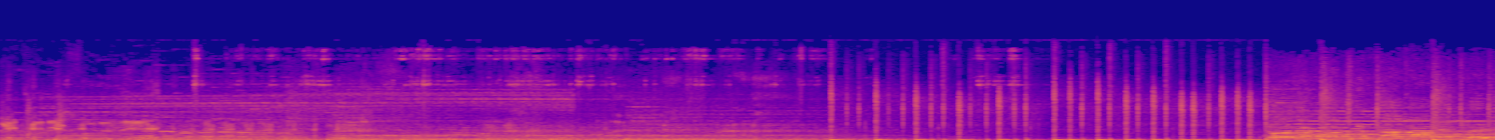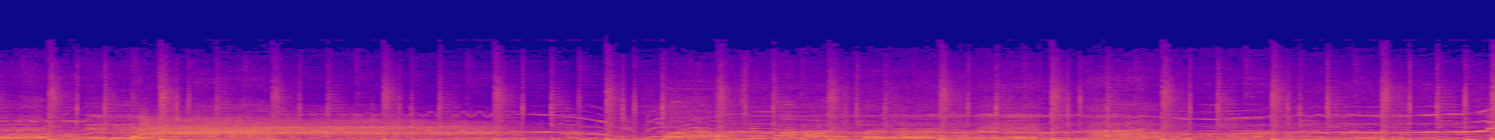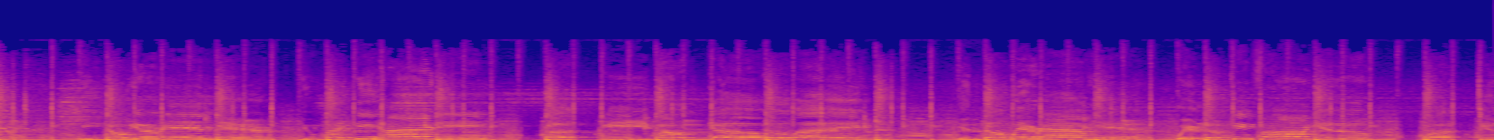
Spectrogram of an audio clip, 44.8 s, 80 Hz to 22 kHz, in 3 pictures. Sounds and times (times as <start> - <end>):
Music: 0.0 - 44.8.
